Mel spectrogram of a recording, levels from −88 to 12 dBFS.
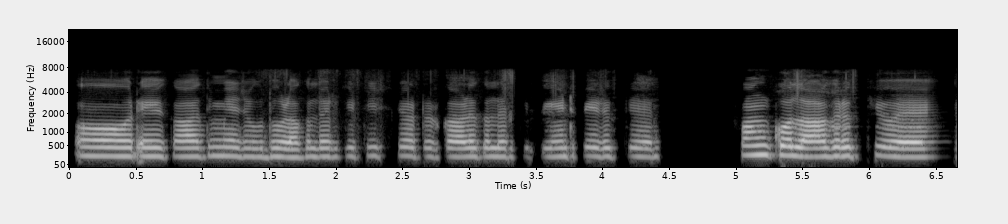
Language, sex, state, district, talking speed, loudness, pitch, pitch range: Rajasthani, female, Rajasthan, Churu, 190 wpm, -18 LUFS, 220 Hz, 215-230 Hz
